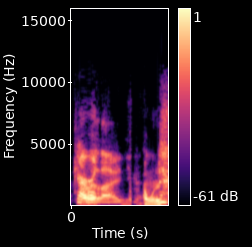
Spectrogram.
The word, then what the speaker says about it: Caroline: And am I saying Carolyn or Caroline? Caroline. Caroline. You can say what you want, but Caroline.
